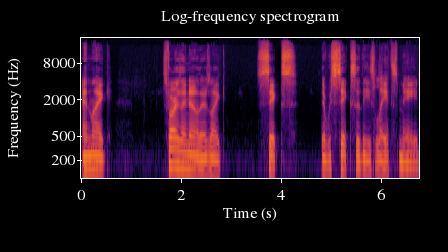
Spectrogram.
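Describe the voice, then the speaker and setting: In a dry, close sound with no echo, a man talks at a very slow pace with long, frequent pauses. His fairly low pitch shows ordinary pitch variation, and his loudness stays very even. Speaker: musician and record label owner. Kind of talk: casual interview chat.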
